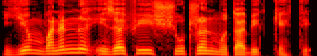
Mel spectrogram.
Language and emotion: Kashmiri, neutral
